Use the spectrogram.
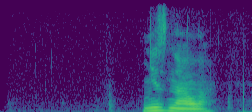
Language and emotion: Russian, neutral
